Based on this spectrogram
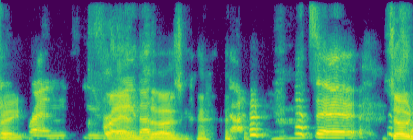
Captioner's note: laughs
